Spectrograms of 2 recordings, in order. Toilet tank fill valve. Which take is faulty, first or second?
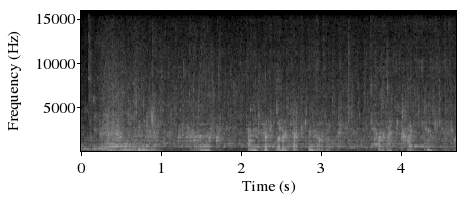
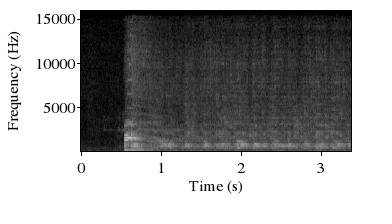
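first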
